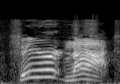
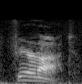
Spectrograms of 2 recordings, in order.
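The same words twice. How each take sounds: First: "Fear not" louder, with a high "Fear"; proclaimed command. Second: Said in the usual way. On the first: Shown as a demonstration. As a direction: announce "Fear not" like Moses commanding the people. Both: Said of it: "here's another way to put it".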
